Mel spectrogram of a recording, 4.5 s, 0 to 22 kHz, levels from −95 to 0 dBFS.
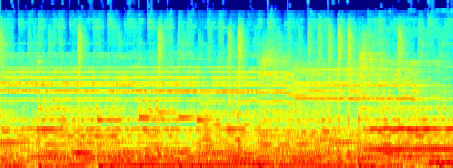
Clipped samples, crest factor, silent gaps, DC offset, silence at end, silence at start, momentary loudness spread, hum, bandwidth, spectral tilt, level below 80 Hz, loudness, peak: under 0.1%; 10 dB; none; 0.1%; 0 s; 0 s; 3 LU; none; 16 kHz; -6 dB/octave; -20 dBFS; -12 LUFS; 0 dBFS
